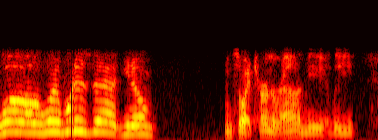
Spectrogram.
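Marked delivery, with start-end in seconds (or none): 0.0-1.2 mock very high, slow, drawn-out yell. Walking ahead of the group, the speaker quotes a buddy behind them: retelling a buddy's yell. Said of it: "yelling like".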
